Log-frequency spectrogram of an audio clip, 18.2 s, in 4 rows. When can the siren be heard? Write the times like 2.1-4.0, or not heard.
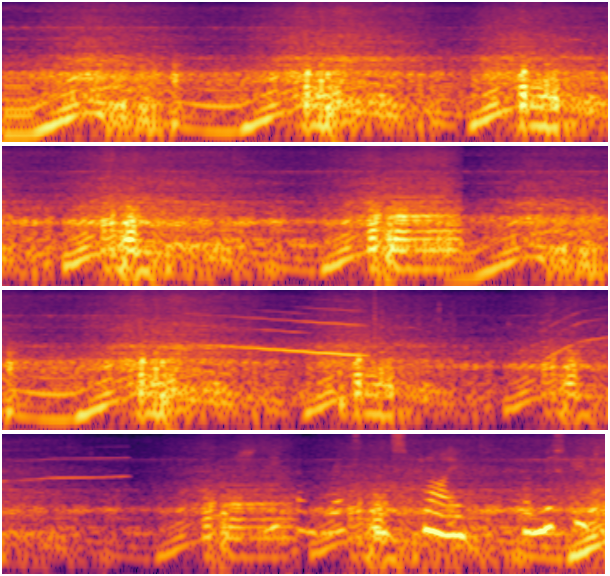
10.5-14.6.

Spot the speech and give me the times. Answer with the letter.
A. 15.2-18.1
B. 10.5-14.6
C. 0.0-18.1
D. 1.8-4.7
A.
